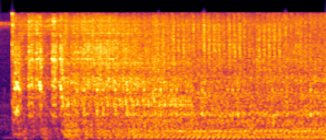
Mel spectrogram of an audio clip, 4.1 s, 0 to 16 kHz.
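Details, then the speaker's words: 2014 Linhai Big Horn 400 UTV 28 after rewiring (battery relocated, doubled, heavier starter solenoid, fan control fixed): brief starter whir, engine fires at once and settles into a steady even idle; normal quick start. "anyway I just hit the starter button"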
